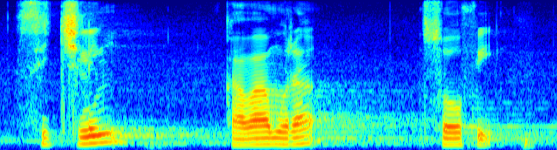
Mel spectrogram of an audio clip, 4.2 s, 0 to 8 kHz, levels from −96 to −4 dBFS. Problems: none marked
